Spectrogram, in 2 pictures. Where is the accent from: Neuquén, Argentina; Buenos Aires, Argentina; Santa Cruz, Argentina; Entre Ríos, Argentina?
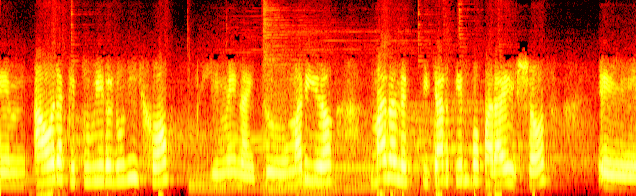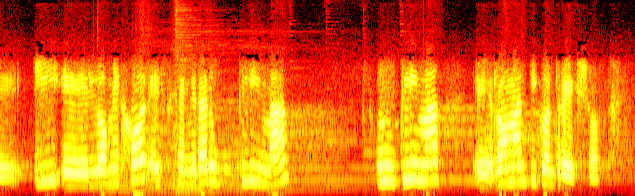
Buenos Aires, Argentina; De Capital, de Caballito.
